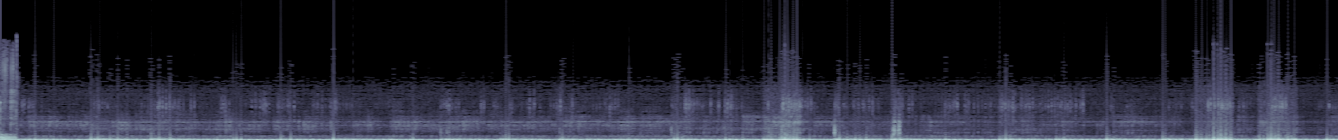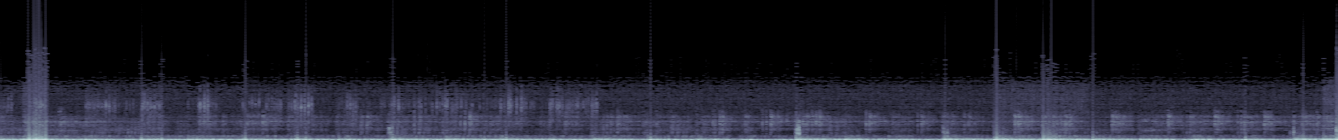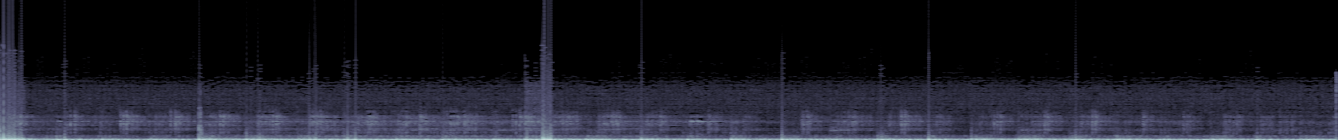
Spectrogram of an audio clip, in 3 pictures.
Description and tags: The sound of a big stone crusher. A electric engine is rotating a enormous wheel that got a weight of many tons. The wheel needs minutes to reach maximum. Now,the wheel needs minutes to get to maximum. The energy in the machine is transferred to a couple of gigantic iron blocks, which make a move that reminds of our mouth when we chew. Stone blocks that have a weight of tons come sporadically from various places in order to buy sand and gravel of different size. The noise is not bearable. The machine got a name 'Thick Berta' after a mega cannon in the first world war. m..,
cliff, crusher, machine, stone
